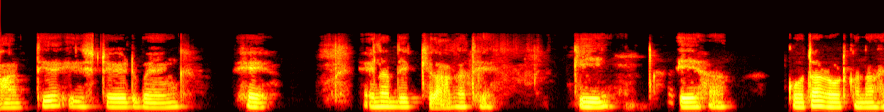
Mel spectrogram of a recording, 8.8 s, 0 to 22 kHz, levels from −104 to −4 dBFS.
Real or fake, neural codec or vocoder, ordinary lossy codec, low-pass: real; none; none; 7.2 kHz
